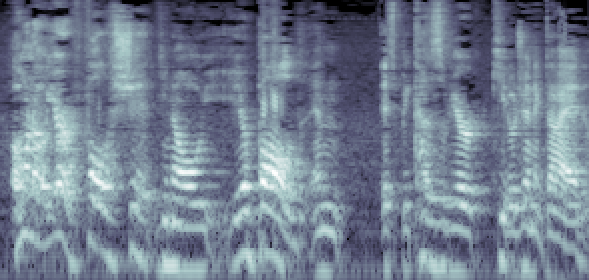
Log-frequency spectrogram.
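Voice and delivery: high-pitched mock outraged commenter; mocking imitation. Ranter mimicking Ray Peat fans' comments, mocking. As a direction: start high and whiny, parodying an accuser.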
